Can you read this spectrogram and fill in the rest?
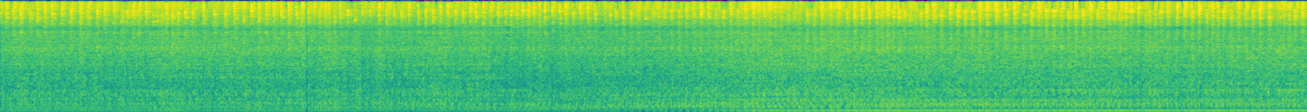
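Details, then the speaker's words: Toro Powerlite two-stroke single-stage snowblower on a warm day, just started after spraying. It runs loud, buzzy and slightly uneven, then settles into a steadier drone and sounds flooded and rich. It had earlier failed to start because of a loose spark plug boot. "wow that flooded up it's really loud"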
